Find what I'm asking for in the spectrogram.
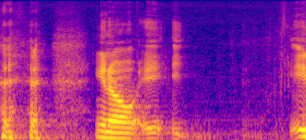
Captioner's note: laughter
